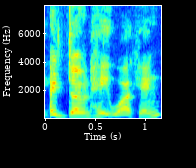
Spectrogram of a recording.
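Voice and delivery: ordinary talk, nothing marked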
